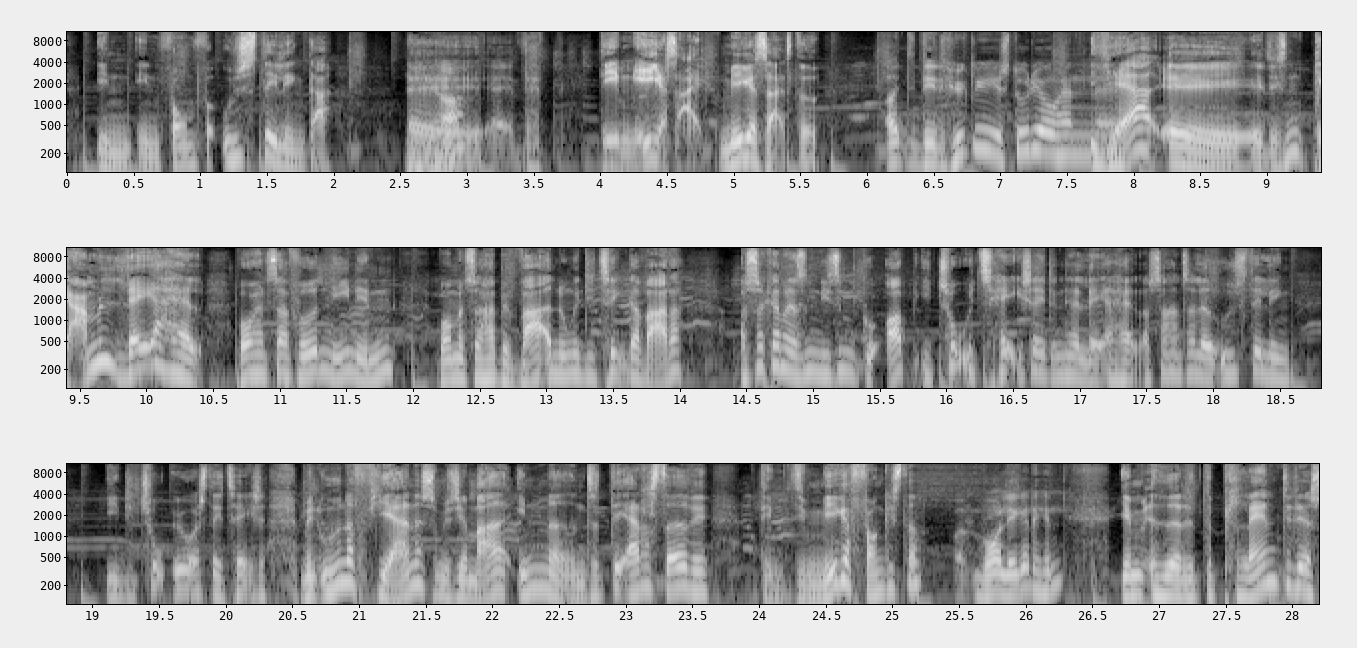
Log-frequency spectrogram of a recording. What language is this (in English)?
Danish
